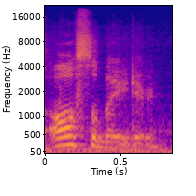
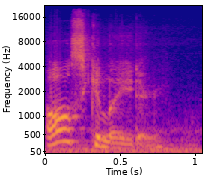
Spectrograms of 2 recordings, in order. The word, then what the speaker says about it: oscillator: streams I did was oscillator like that C is in there so I kept pronouncing it oscilator oh like an escalator yeah basically I presume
